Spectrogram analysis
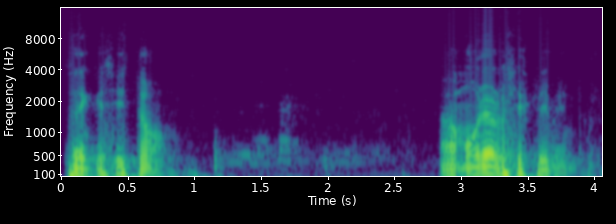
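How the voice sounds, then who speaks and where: A man teaching a psychoanalysis class, explaining slowly and quizzing his students. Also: on the low side, lively intonation, highs cut off. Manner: slow, explanatory, asks the class questions. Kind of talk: lecture.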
